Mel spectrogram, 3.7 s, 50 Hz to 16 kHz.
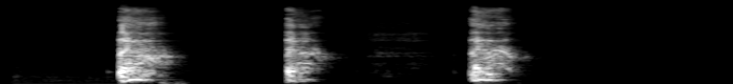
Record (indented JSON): {
  "three_cough_length": "3.7 s",
  "three_cough_amplitude": 32417,
  "three_cough_signal_mean_std_ratio": 0.31,
  "survey_phase": "beta (2021-08-13 to 2022-03-07)",
  "age": "45-64",
  "gender": "Male",
  "wearing_mask": "No",
  "symptom_none": true,
  "smoker_status": "Ex-smoker",
  "respiratory_condition_asthma": false,
  "respiratory_condition_other": false,
  "recruitment_source": "REACT",
  "submission_delay": "0 days",
  "covid_test_result": "Negative",
  "covid_test_method": "RT-qPCR",
  "influenza_a_test_result": "Negative",
  "influenza_b_test_result": "Negative"
}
